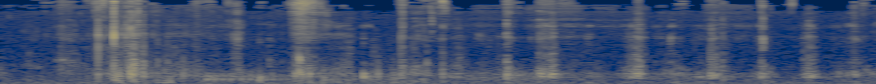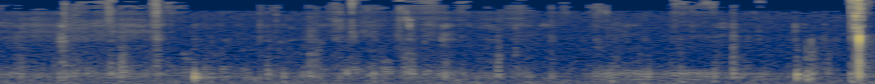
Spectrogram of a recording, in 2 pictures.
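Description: Close-miked chewing of a mouthful of Subway sub: faint, scattered wet mouth clicks and smacks, with one sharper, louder click near the end.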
